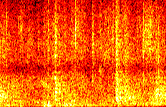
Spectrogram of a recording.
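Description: A show-jumping horse's hooves on the arena footing as it clears a fence: a few uneven heavy thuds, at about the start, just under a second in and near the end, as it takes off, lands and canters on.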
